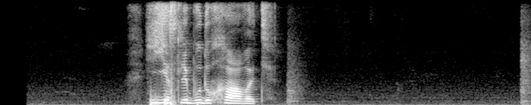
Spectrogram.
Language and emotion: Russian, angry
